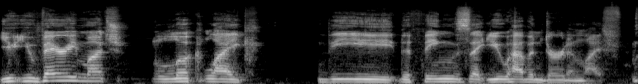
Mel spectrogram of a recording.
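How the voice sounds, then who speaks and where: Speaking at a medium pitch, a man with an American accent has a bright, sharp tone. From USA. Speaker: game streamer. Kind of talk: casual live stream chat. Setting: live stream with webcam. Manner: calm, soothing when explaining.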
